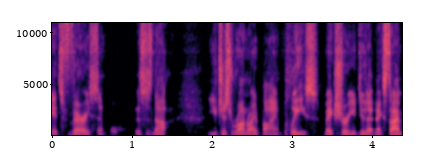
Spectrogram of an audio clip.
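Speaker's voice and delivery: patient, calm, hushed half-whisper with dropped voice. Retelling how a coach dropped his voice to a player, the speaker reenacts a coach's half-whisper. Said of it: "He whispers".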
